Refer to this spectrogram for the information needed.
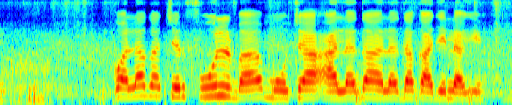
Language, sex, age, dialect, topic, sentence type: Bengali, female, 18-24, Standard Colloquial, agriculture, statement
